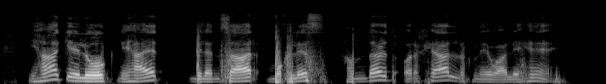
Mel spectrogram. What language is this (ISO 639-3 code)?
urd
